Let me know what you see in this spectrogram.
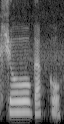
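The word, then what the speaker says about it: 小学校: punya adalah shogakko ya shogakko bacanya panjang shogakko nah show disini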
